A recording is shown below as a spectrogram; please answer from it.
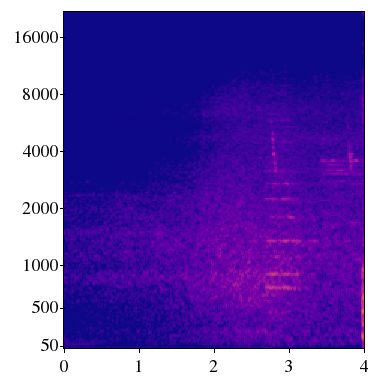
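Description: Street traffic noise fading in and swelling as a vehicle passes, loudest about three seconds in.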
